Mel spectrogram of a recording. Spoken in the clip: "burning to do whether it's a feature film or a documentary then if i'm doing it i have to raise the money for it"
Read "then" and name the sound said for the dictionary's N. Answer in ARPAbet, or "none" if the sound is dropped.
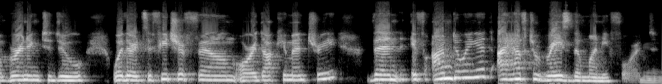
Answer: N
